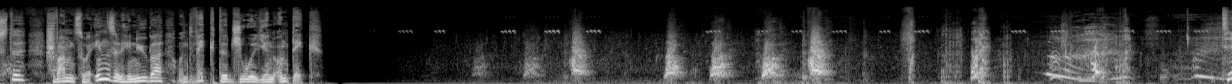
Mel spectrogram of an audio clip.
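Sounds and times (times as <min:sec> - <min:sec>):
speech: 0:00.1 - 0:03.3, 0:12.2 - 0:12.3
dog barking: 0:04.7 - 0:06.0, 0:06.6 - 0:10.3, 0:10.9 - 0:11.7.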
